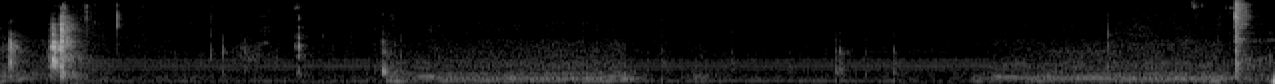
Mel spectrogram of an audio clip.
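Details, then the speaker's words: Snoring from sleeping dogs in the background during a wristwatch restoration: two soft, rattling low snores with faint clicks of small tools in a quiet room. "soundtrack of my life behind me snoring snoring dogs sorry if you can hear that"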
